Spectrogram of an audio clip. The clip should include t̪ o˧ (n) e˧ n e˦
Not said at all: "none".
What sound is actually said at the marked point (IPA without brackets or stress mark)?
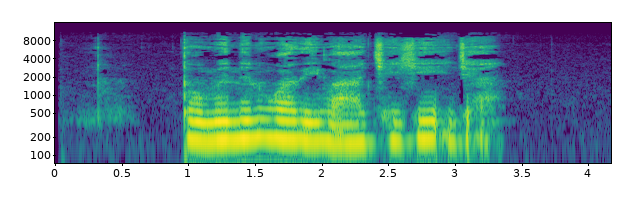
m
